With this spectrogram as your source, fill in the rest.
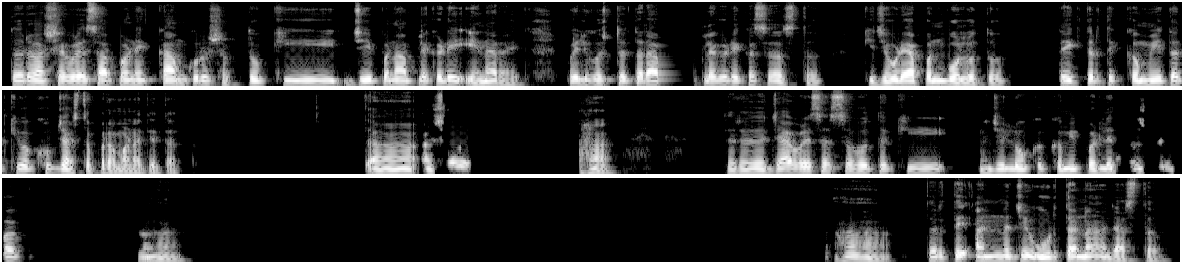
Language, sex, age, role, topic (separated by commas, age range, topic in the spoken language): Marathi, male, 25-29, guest, भोजन वाया जाणं थांबवण्यासाठी तुम्ही काय करता?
